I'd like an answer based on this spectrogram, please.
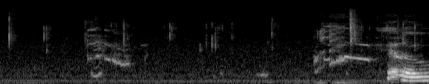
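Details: Young kittens, one of a litter of four, protest at being pottied before their weigh-in. Thin high mews come in short bursts, a rising cry near the end, with soft handling noise and a low steady hum in a small room.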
